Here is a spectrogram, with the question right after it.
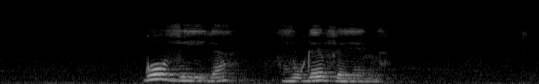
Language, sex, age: Swati, male, 19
